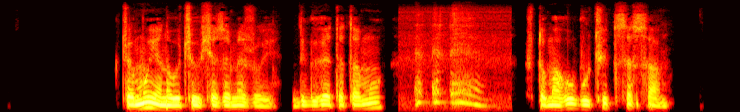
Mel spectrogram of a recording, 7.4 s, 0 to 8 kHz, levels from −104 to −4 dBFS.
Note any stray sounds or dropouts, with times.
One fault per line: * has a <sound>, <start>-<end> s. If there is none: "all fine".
* has a throat clearing, 4.1-5.0 s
